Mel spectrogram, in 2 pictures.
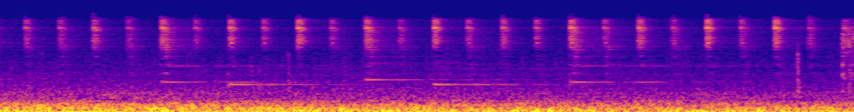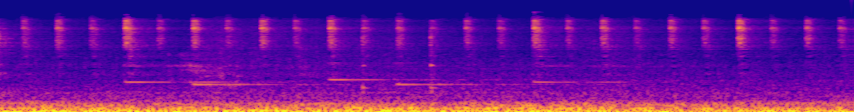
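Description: Music with a steady ticking beat, about four or five ticks a second, and a simple stepping melody, over the constant low rumble of a car driving.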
